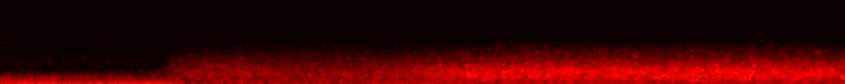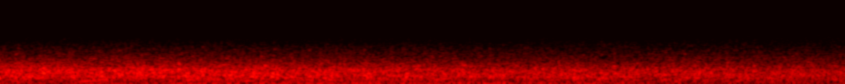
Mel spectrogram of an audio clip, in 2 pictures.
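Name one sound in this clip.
Water bubbles and churns, heard muffled as if from underwater.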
